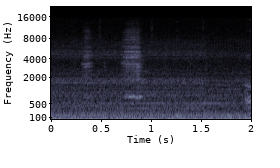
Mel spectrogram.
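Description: A steady low rumble, with two short hissy sounds about a third of a second and just under a second in.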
